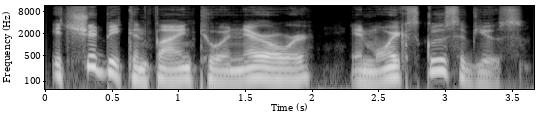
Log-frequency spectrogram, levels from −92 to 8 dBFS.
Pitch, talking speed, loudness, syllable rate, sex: 120 Hz, 180 wpm, -17 LUFS, 5.9 syllables/s, male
